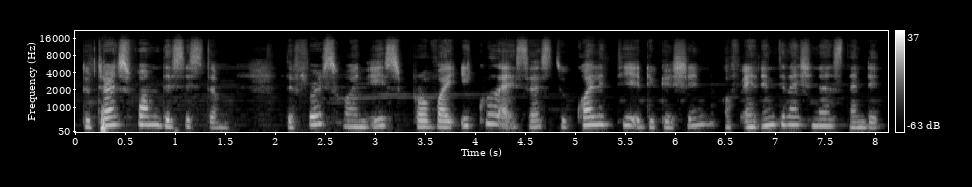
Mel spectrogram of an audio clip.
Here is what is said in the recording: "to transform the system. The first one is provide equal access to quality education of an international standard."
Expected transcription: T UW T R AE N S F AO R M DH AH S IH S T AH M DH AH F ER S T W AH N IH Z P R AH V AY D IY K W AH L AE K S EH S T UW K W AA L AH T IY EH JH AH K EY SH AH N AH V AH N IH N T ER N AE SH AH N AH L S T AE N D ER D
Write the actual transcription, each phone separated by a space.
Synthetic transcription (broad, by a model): T UW T R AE N S F AO M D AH S IH S T AH M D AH F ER S T W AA N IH S P R AH V AY D IY K W AH L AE K S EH S T UW K W AA L AH T IY EH JH AH K EY SH AH N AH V AH N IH N T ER N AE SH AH N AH L S T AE N D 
